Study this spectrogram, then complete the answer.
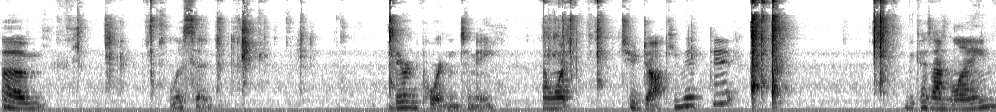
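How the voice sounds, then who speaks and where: A woman talks at a very slow pace with a fairly low pitch and lively intonation. Long, frequent pauses break up her speech over noticeable background noise. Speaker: film photographer. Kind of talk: casual vlog talk to camera. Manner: whispered.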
